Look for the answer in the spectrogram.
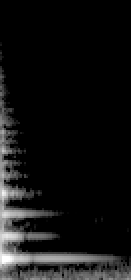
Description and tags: violin pizzicato "non vibrato"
